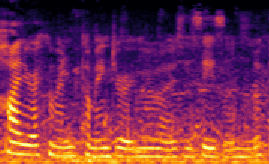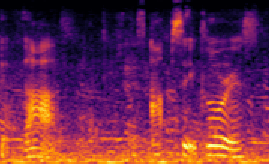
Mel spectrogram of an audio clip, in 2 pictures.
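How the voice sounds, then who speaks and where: A woman's voice: low-pitched, fairly even intonation, a little fast, loud music behind the voice, a loud crowd. A woman chatting casually to her handheld camera outdoors in a city, gushing and enthusiastic as she vlogs. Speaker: vlogger. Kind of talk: casual travel vlog chat. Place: outdoors in a city, partly on a bridge. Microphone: handheld camera while filming herself. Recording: loud outdoor urban noise.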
